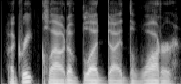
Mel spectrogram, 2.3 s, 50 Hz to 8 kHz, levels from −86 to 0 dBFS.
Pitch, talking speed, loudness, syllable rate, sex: 95 Hz, 210 wpm, -15 LUFS, 4.3 syllables/s, male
